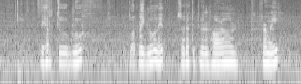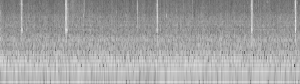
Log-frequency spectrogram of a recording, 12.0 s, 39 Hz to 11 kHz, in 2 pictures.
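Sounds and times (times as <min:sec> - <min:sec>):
low mechanical hum: 0:00.0 - 0:12.0
sharp clicks: 0:06.0 - 0:06.6, 0:08.7 - 0:09.4, 0:11.0 - 0:11.2.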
